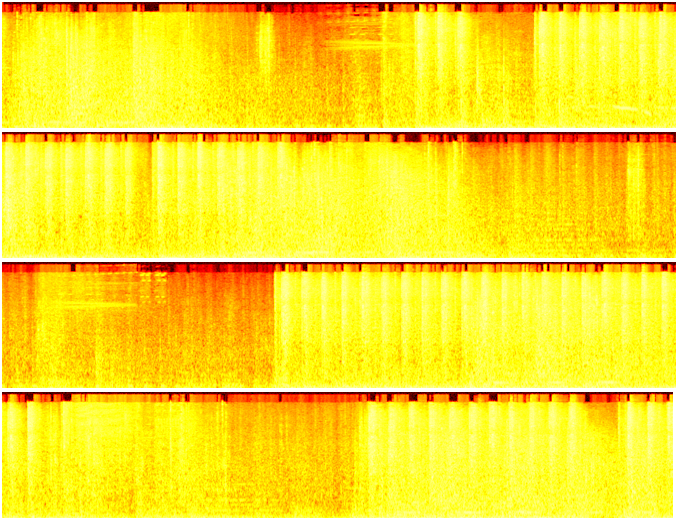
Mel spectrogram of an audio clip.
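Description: Dense, continuous gunfire and heavy grenade-launcher explosions in the mech combat game Hawken, with loud repeated booms and rapid shots filling the whole stretch, briefly thinning around the middle before resuming at full intensity.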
